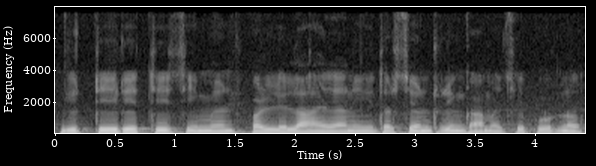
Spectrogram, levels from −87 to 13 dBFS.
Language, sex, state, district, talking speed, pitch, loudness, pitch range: Marathi, female, Maharashtra, Gondia, 135 wpm, 115 Hz, -15 LUFS, 115-120 Hz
